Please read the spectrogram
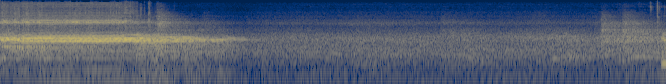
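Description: Ice rink's game horn sounding one long, steady blast of about two seconds, then ringing away in the arena, the signal that the game is over. A steady low rink hum follows.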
